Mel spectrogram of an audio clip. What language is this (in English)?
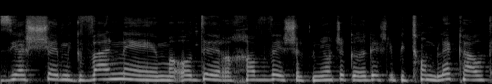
Hebrew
